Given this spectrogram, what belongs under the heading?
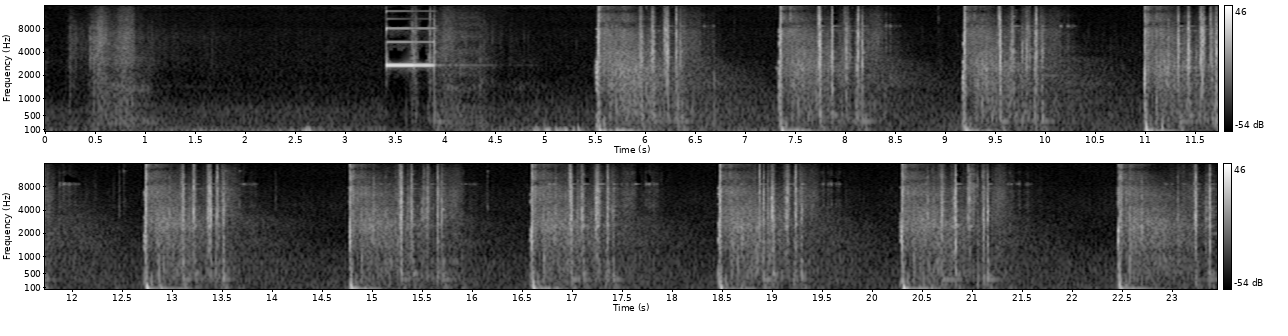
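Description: Target rifles, a Victrix and an Anschütz, fire a series of about ten sharp, evenly spaced shots, each crack followed by a short ringing decay, with quiet gaps between.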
